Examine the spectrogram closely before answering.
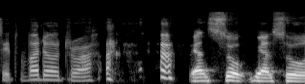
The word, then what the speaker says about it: Vadodara: How do you pronounce it? Vadodara.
